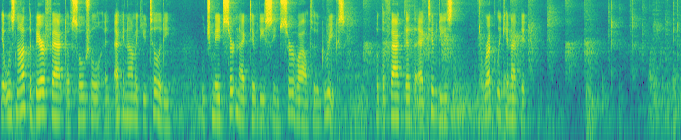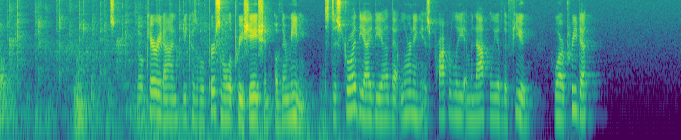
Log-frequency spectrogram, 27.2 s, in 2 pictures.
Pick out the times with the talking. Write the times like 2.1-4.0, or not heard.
0.0-6.9, 7.5-10.5, 15.8-25.4.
